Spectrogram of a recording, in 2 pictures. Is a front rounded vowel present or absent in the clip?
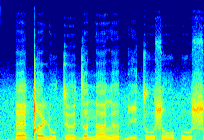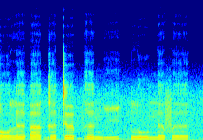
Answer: present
